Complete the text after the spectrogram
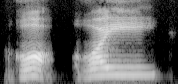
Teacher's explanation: It is opposite of itbaq, like your tongue should not be pasted on the palate, but it has infita, it has opening. Gha, ghai, and this ya is light. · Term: infitah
